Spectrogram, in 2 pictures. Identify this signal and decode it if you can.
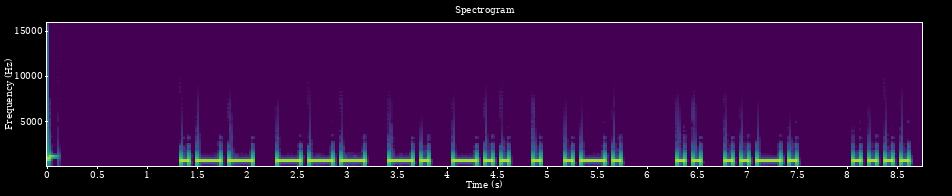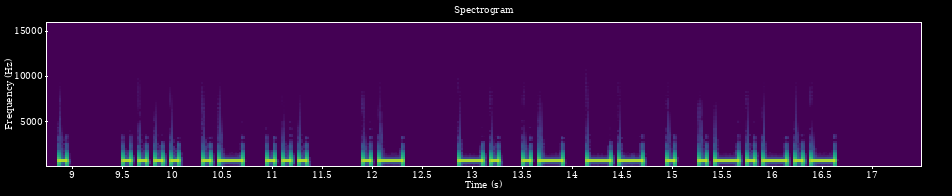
Morse code, heard as a keyed tone, about 15 wpm, 700 Hz. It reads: WONDER IF HE HAS A NAME.
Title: Sentences from Top 500 Words 15wpm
